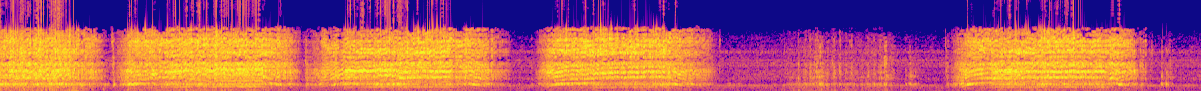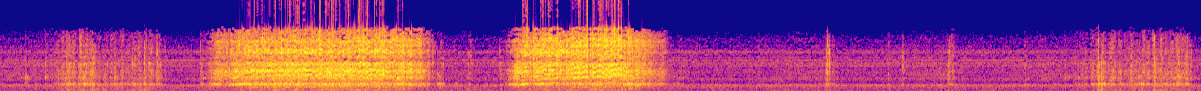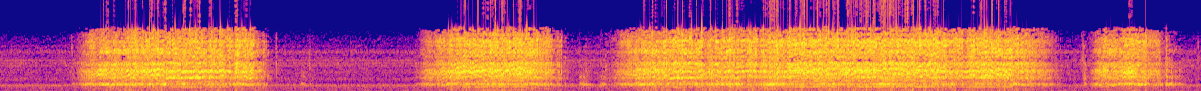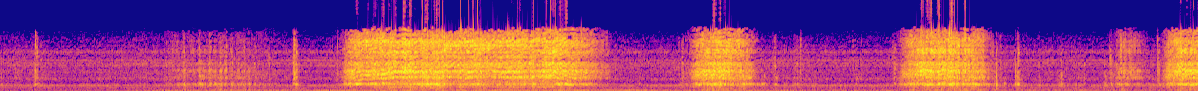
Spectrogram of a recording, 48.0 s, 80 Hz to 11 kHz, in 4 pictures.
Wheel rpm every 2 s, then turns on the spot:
110, 120, 90, 80, 20, 100, 20, 120, 70, 40, 0, 10, 60, 40, 70, 120, 160, 70, 10, 30, 140, 40, 40, 20.
22-24 26-28 34-36 42-46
